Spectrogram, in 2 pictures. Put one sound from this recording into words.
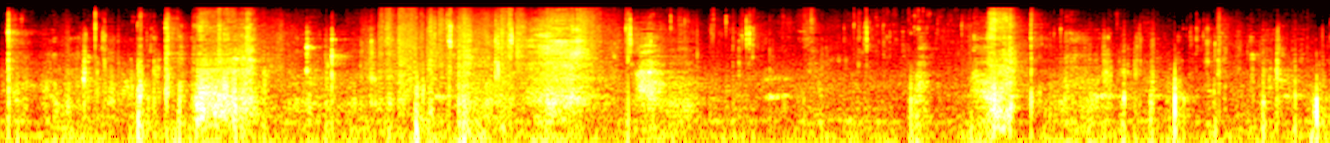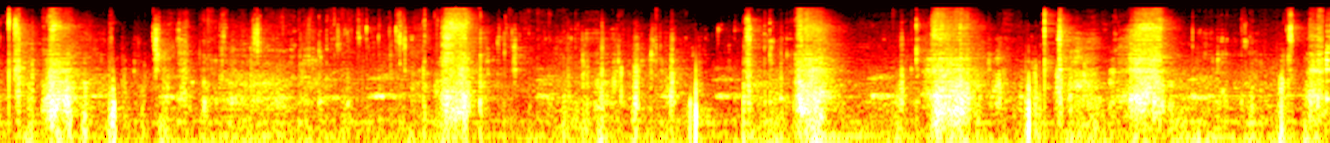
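A young woman chews wetly, close to a microphone.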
